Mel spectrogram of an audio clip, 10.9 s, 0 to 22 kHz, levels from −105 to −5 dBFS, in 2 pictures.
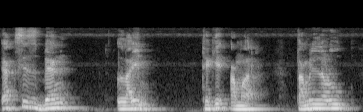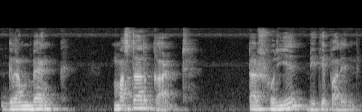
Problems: constant background noise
